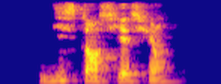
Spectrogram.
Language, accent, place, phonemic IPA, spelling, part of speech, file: French, France, Lyon, /dis.tɑ̃.sja.sjɔ̃/, distanciation, noun, LL-Q150 (fra)-distanciation.wav
- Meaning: detachment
